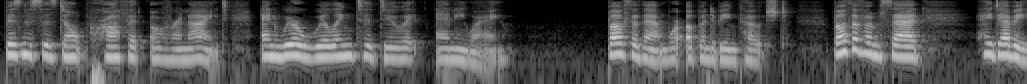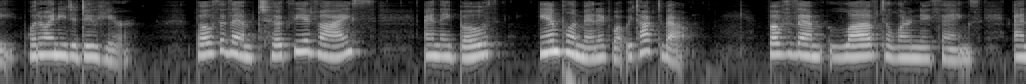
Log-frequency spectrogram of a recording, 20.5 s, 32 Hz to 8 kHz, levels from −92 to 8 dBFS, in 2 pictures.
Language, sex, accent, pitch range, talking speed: English, female, American, 175-220 Hz, 160 wpm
